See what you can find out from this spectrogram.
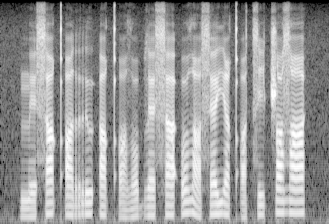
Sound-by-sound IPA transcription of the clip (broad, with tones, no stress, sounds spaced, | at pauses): m e˩ s a˥ qʼ a˧ r ɯ˥ ʔ a˧ qʼ a˩ ðˤ o˧ b l ɛ˧ s a˧ ʔ u˥ ðˤ ɛ˩ s ɛ˥ j i˧ qʼ ʌ˩ t͡s i˧ t͡ʃ ɯ˥ zˤ ɛ˥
